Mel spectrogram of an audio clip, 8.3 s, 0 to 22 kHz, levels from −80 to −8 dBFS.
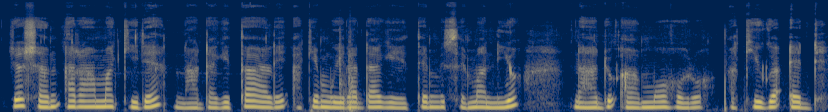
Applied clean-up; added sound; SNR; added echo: neural mask model RNNoise.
